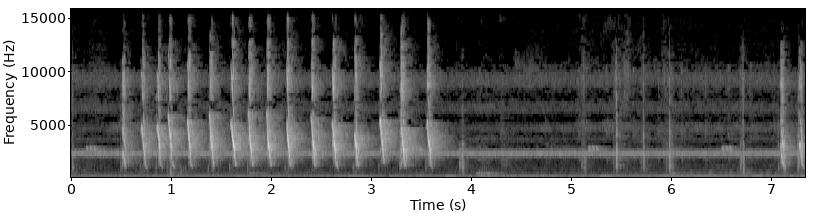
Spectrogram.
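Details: A lesser green leafbird sings kapas tembak: an even string of loud, sharp, descending chips about six per second, then quieter scattered notes and two final calls, with a continuous thin tone throughout.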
